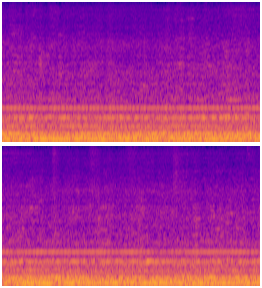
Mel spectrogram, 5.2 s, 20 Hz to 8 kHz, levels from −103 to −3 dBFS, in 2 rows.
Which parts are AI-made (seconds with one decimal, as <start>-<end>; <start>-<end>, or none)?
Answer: 0.9-1.5; 2.7-4.4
